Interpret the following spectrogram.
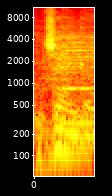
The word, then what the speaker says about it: Django: Django. Oh, Chico, you're not green. Let me show you. The D is silent.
